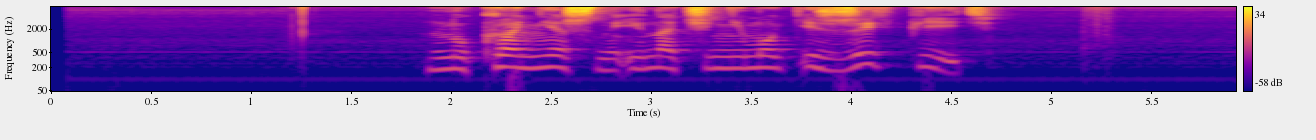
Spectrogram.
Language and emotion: Russian, angry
